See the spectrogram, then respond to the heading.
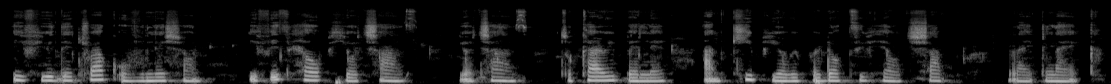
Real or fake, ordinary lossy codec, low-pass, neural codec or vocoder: real; none; 14.4 kHz; none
